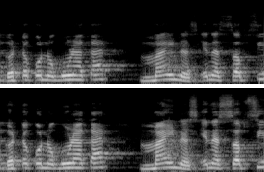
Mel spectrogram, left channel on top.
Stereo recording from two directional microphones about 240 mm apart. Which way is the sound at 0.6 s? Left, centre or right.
Right.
